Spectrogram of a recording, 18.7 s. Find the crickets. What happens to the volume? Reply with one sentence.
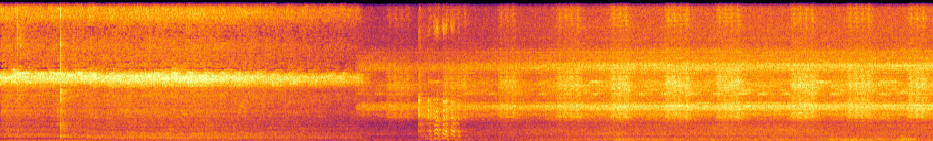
The volume of the crickets goes down, then up.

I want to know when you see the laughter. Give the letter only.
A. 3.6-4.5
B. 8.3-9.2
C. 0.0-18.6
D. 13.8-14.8
B.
